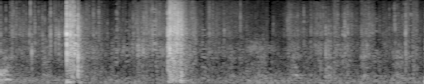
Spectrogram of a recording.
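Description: Glossy magazines and their paper being handled and shuffled: two sharp, loud paper rustles about a second apart, then faint crinkling.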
